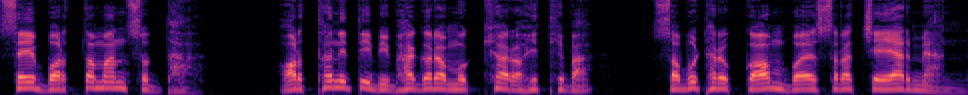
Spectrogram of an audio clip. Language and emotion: Odia, neutral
